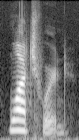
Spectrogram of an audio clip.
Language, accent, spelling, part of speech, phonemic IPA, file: English, US, watchword, noun, /ˈwɒt͡ʃwɜː(ɹ)d/, En-us-watchword.ogg
- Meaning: A word used as a motto, as expressive of a principle, belief, or rule of action; a rallying cry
